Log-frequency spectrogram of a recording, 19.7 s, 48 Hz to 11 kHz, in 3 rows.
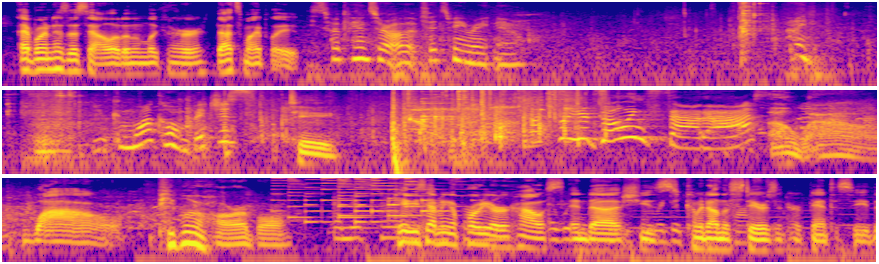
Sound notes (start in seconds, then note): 9.5 tray rattles; 15.1 upbeat music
